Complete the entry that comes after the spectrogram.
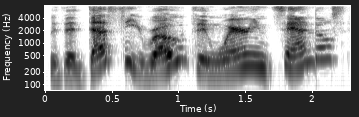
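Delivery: high, loud, incredulous question; scoffing disbelief. Acted. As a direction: scoff at the very idea. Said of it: "you scoff?".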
